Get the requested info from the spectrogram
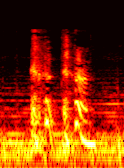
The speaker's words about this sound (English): Hold on, I have to cough again.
